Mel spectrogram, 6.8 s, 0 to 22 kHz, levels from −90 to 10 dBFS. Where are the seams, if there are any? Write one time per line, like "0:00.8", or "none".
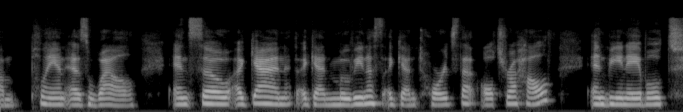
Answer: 0:02.9

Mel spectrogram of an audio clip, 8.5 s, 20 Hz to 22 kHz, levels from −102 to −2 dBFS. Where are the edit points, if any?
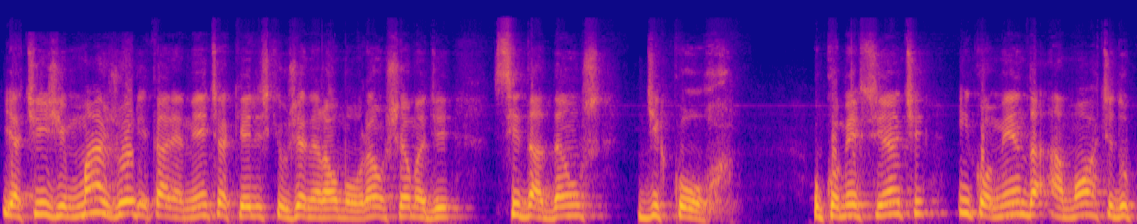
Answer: none

